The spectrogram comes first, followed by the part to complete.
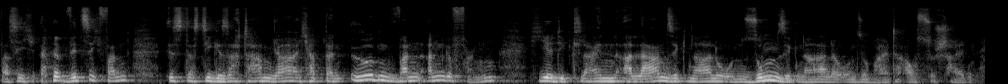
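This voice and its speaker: Using ordinary pitch variation, a man speaks at a moderate pace in a fairly high pitch. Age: 30s. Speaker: entrepreneur and social media commentator. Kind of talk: opinion monologue. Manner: hesitant with many fillers.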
